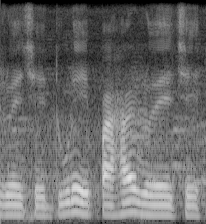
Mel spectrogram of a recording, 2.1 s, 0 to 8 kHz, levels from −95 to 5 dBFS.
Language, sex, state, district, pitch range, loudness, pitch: Bengali, male, West Bengal, Alipurduar, 125-140 Hz, -16 LUFS, 130 Hz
